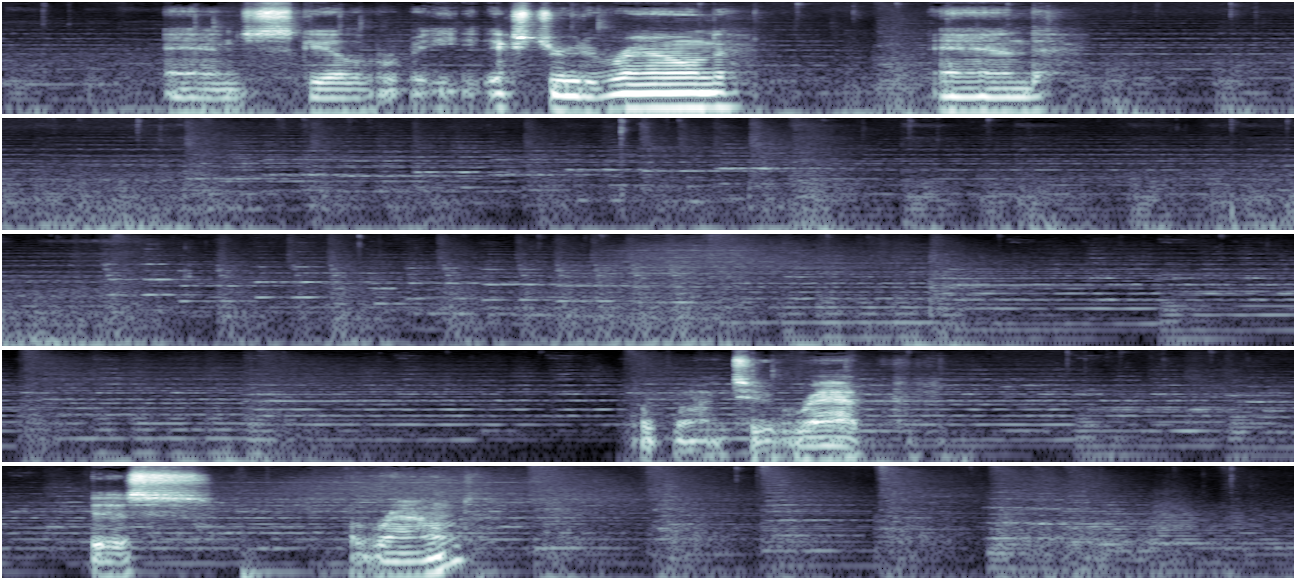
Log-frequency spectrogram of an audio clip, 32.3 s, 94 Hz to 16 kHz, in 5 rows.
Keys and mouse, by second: 0.0 e, 0.7 e, 5.2 g, 6.2 s, 6.9 a, 7.4 s, 10.5 right click, 11.4 g, 14.6 r, 16.0 e, 18.1 right click, 19.2 e, 20.8 right click, 23.7 e, 25.3 e, 26.6 r, 27.8 g, 29.6 r, 32.0 e.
